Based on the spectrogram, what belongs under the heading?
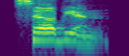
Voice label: "Serbian", Indian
